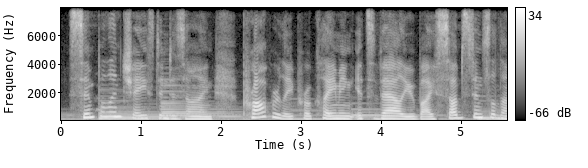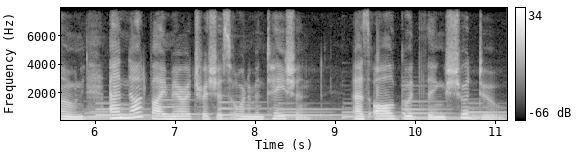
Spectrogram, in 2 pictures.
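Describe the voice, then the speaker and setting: A woman narrating a classic story in an expressive, measured and dramatic scripted style. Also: fairly low pitch. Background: acoustic guitar music.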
